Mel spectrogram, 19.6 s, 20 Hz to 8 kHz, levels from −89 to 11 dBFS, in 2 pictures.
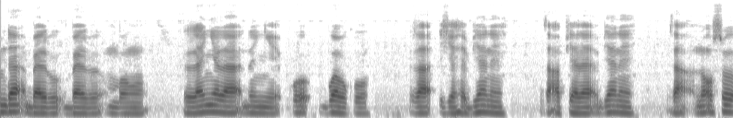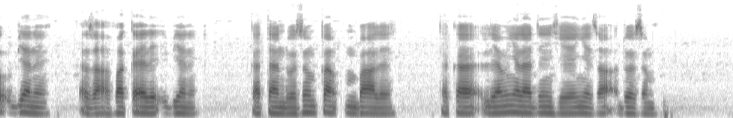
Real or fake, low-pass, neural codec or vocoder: real; 7.2 kHz; none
